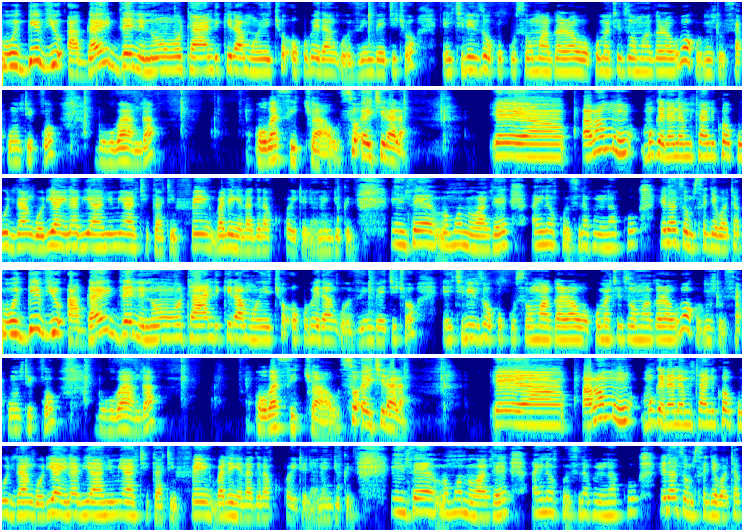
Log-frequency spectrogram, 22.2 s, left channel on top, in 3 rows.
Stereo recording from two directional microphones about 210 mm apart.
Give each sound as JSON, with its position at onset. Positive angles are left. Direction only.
{"t": 0.0, "sound": "speech", "side_deg": 25}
